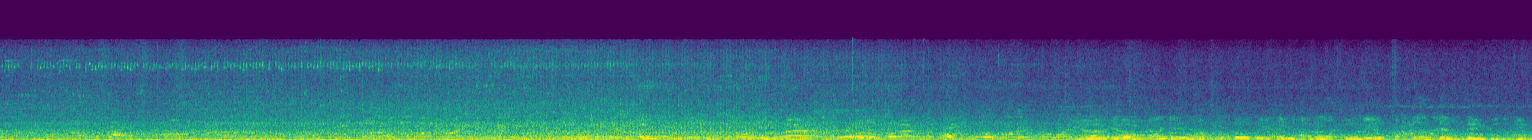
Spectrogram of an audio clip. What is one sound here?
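Men and women chatter nearby on a busy street.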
